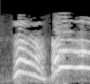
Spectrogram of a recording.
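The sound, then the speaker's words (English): A dog, Buffy, squeaks twice with loud, tonal whines. The first arches up and slides down in pitch, and the second rises and then holds a steady high note. No one speaks. “That's not her squeaking in the background.”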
